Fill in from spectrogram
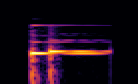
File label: message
